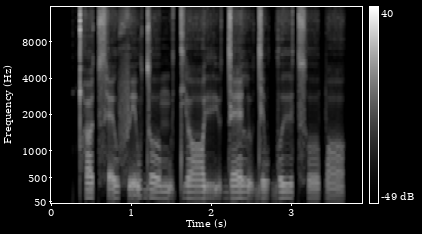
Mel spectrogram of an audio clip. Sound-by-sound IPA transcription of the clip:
qʰ u t͡sʰ ɛ̰ u̯ f ḛ w d oː m ṵ tʲ ɔː rʲ ṵ d ɛ l ṵ d e w ɡʷ ɨː t͡sʰ oː p ɔ

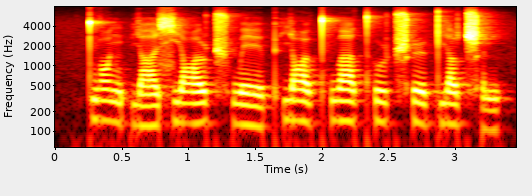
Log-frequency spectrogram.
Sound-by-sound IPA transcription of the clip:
t̪ w ɑ˥˩ ŋ p j ä˧˥ ɕ j ɑ˧˥ ʊ̯ ʈ͡ʂʰ w e˨˩ ɪ̯ pʰ j ɑ˥˩ ʊ̯ t̪ʰ w ä˥ t̪ʰ u˥˧ ʈ͡ʂʰ ɻ̩˥˧ t̪ j ä˥˩ ʈ͡ʂʰ ə˩ n

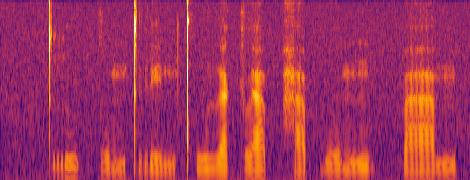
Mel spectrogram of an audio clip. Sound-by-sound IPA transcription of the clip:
t r u˥˩ ʔ k o˧ m t r e˨˩ n kʰ w ɯ˥˩ a̯ k l a˦˥ p̚ h a˨˩ p̚ w o˧ m ŋ ɯ˥˩ k̚ p a˦˥ m

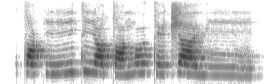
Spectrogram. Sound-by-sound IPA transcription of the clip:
tˤ a k iː t iː tˤ o ŋ ʊː t ɪ t͡ʃ aː j iː

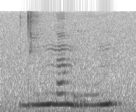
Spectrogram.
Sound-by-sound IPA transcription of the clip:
d i˦˥ n ŋ a˥˩ m r u˦˥ n

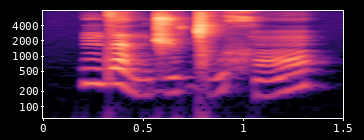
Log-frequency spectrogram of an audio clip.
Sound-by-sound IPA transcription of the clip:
n d a˥˩ n d͡ʒ u˩˥ ɡ͡ǀ u˩˥ x ɔ̃˩˥

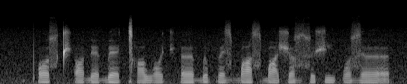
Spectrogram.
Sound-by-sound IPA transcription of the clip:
pʼ ɔ s t͡ʃʼ ɒ ɗ ɛ ɓ ɛ ǀʰ ɑ w ɔ t͡ʃʼ ɜ ɓ ə p ɛ z ɓ ɑ s ɓ ɑ ʃ ɒ z s ʊ ʃ i ɓ ɔ z ɜ

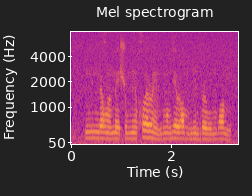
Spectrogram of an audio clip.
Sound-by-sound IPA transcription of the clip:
ŋ y ŋ ø ʁʷ ẽ m e ʃ u m ĩ χʷ œ ɹ ẽ b ŋ ɔ̃ ɡ e ɹ ɔ m b ĩ b ɹ u m b ɔ n

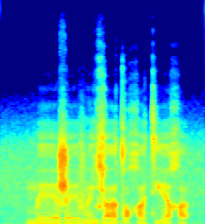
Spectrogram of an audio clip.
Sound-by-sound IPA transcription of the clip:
m eː ʐ eː v ẽ ʑ ɐː d o χ ɐ tʲ eː χ ɐ

